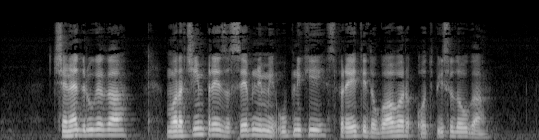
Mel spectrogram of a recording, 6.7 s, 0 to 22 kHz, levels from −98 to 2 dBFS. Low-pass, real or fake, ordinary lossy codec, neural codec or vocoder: 19.8 kHz; fake; MP3, 48 kbps; vocoder, 44.1 kHz, 128 mel bands every 512 samples, BigVGAN v2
